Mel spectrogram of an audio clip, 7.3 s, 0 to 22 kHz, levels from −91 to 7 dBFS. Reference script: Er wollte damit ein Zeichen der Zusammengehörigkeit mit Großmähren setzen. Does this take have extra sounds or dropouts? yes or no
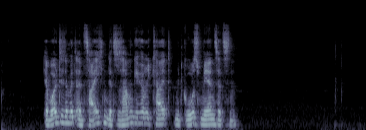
no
